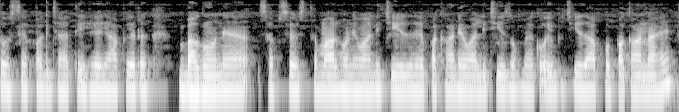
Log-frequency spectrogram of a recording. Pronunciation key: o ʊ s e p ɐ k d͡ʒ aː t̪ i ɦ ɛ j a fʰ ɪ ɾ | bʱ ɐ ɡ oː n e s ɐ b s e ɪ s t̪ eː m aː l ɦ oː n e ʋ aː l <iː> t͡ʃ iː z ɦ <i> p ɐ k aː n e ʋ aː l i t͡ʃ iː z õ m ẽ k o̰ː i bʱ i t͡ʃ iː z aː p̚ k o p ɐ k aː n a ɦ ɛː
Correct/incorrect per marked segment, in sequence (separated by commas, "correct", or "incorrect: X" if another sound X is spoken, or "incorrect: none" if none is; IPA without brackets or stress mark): incorrect: i, incorrect: ɛ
